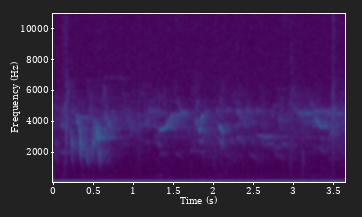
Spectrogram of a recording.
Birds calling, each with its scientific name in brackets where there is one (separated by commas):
Apapane (Himatione sanguinea), Omao (Myadestes obscurus)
